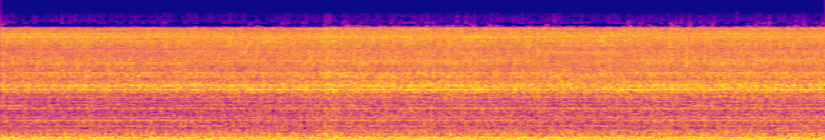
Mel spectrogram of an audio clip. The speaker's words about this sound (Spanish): Escuchemos el audio ambiente de las turbinas de este avión.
